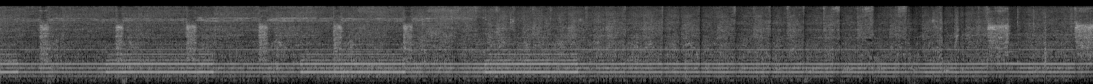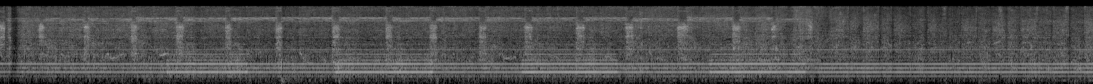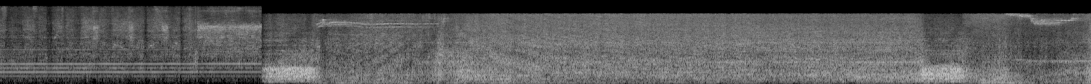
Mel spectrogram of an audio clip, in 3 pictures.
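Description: Carpet-cleaning extraction wand working carpet under hot-water-extraction vacuum: a steady machine whine with regular clicking, about two clicks a second. About 24 seconds in it gives way to a much louder, closer rushing hiss of the wand sucking across the carpet.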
